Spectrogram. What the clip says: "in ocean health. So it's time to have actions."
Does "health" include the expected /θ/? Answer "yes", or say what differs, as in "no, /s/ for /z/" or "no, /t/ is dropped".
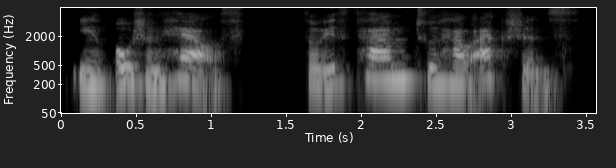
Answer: yes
